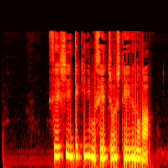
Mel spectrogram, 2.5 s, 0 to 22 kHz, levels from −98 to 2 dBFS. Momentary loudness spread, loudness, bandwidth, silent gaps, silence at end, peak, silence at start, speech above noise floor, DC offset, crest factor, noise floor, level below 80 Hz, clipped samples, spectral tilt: 6 LU; -25 LUFS; 11.5 kHz; none; 0.3 s; -10 dBFS; 0.75 s; 45 dB; under 0.1%; 16 dB; -69 dBFS; -48 dBFS; under 0.1%; -5 dB/octave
